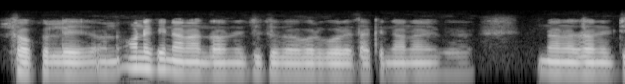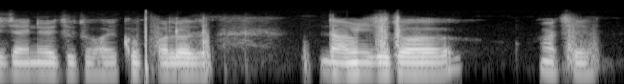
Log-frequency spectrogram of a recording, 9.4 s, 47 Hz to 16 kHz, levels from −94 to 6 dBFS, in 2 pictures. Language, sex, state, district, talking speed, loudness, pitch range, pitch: Bengali, male, West Bengal, North 24 Parganas, 120 wpm, -19 LUFS, 105-110 Hz, 105 Hz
